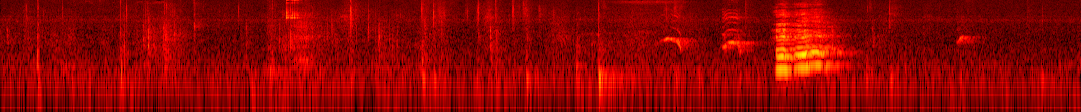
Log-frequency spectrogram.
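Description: Pomeranian puppy whining in short high squeaks, with a louder yip about six seconds in, among light clicks.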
